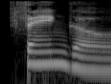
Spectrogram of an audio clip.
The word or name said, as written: fango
